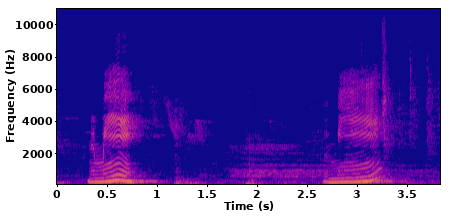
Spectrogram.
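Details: Talking pet Indian ringneck parrot said to say "mummy" and "papa": two loud, voice-like rising syllables a little over two seconds apart, separated by softer buzzy sounds, indoors.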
